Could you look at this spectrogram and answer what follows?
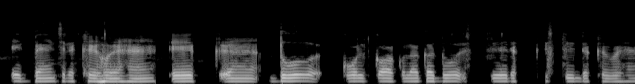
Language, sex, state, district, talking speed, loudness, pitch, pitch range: Hindi, male, Bihar, Kishanganj, 160 wpm, -23 LUFS, 145 Hz, 140-145 Hz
